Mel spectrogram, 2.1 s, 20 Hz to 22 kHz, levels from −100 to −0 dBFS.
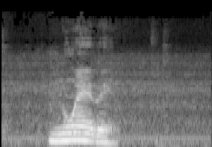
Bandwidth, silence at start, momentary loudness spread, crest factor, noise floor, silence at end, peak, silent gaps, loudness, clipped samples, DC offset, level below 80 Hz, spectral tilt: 8.2 kHz; 0.5 s; 10 LU; 14 dB; -41 dBFS; 0.95 s; -2 dBFS; none; -13 LUFS; under 0.1%; under 0.1%; -48 dBFS; -8.5 dB/octave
